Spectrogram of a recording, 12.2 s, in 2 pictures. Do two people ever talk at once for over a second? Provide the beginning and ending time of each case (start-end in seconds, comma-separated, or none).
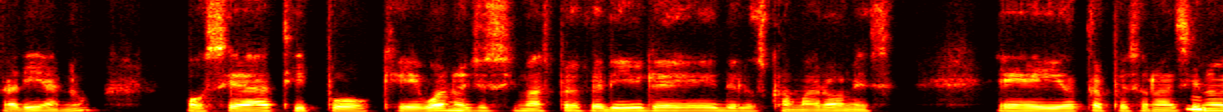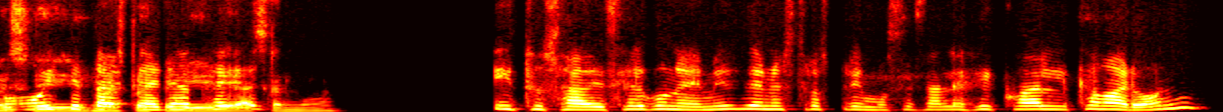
5.9-7.4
